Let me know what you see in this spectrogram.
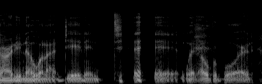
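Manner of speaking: low, fast, nearly gone hoarse voice. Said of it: "If my voice sounds like this".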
